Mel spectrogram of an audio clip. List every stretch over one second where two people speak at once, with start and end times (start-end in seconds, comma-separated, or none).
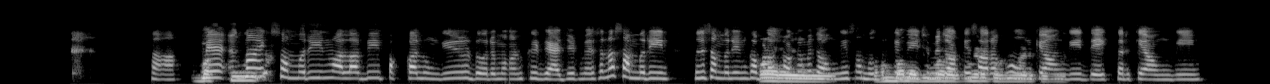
7.6-10.7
